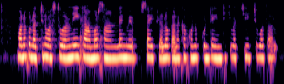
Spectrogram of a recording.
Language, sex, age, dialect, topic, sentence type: Telugu, female, 56-60, Southern, banking, statement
